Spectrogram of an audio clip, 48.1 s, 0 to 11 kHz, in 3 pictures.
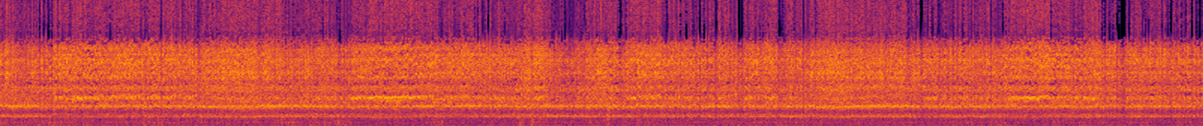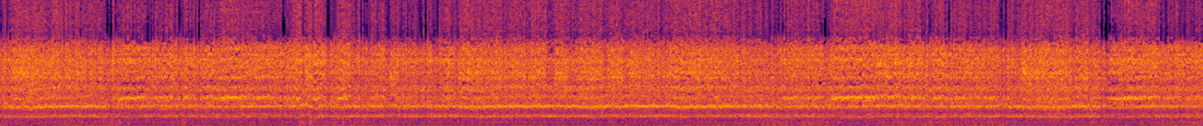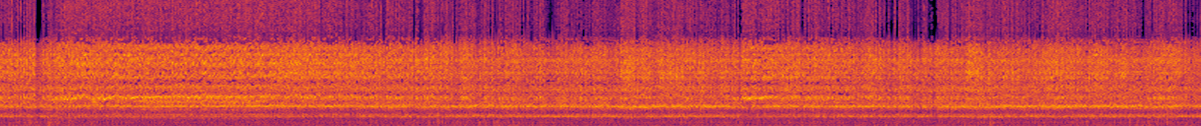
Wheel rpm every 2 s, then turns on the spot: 230, 220, 220, 230, 230, 230, 230, 230, 230, 230, 230, 230, 230, 230, 230, 220, 220, 210, 230, 230, 230, 230, 230, 230.
none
